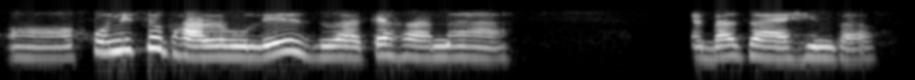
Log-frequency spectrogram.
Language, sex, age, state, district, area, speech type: Assamese, female, 60+, Assam, Morigaon, rural, conversation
